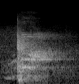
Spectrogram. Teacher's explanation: Okay, this is the second tone, and then the fourth tone. It's again starting very high, okay? And it goes sharply down.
